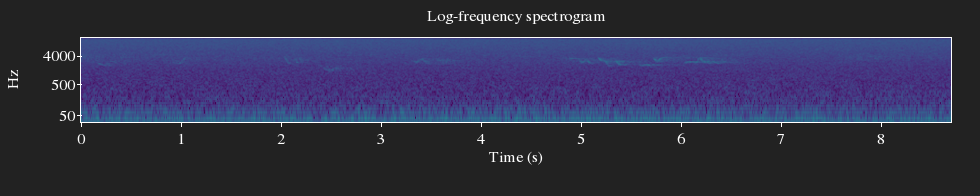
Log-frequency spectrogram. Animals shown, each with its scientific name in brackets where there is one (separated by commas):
Scarlet Tanager (Piranga olivacea)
